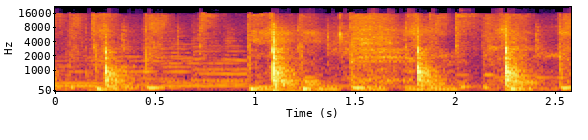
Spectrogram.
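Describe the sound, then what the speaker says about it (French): A knife cuts a small zucchini into bevelled pieces on a board, several crisp chopping knocks in an uneven rhythm, close and clear, with soft kitchen clatter between the strokes. "J'ai une petite courgette comme ça que je taille en petits biseaux"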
